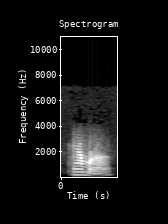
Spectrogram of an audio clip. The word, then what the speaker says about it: Tamora: Tamora pronounced like camera. Camera. Like camera.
